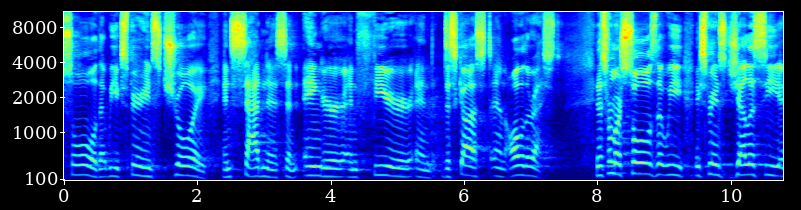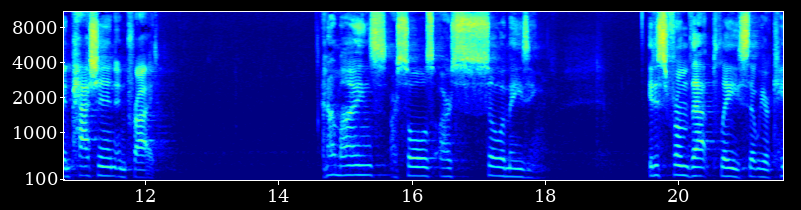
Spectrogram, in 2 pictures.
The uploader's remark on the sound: Recorded at Hope Church in Springfield, MO.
